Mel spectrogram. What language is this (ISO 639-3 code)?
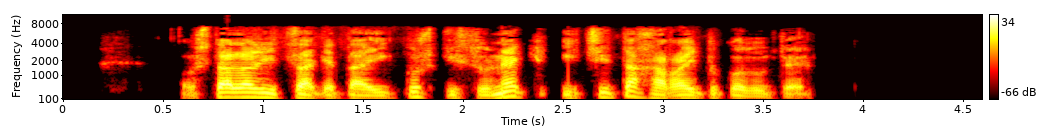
eus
